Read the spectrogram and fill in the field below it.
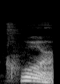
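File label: "kwor", Proto-Indo-European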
